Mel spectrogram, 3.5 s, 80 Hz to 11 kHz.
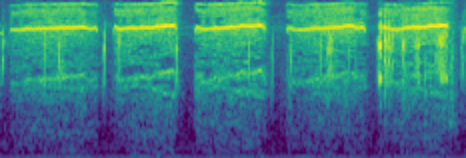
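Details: Swiftlet call played to attract birds to nest houses: buzzy high notes about a second long, each carrying a thin steady whistle, repeated with brief gaps roughly every 0.7 seconds.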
